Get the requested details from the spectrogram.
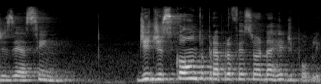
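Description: A woman's high-pitched voice with ordinary pitch variation, audible room echo and noticeable background noise. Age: 50s. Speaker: school owner and educator. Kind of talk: interview.

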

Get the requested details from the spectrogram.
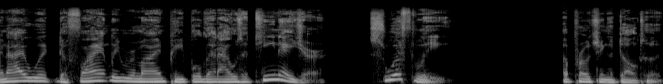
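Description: Somewhat breathy and fairly slow, a man speaks at a medium pitch with ordinary pitch variation. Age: 60s. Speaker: podcast host. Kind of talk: personal monologue.

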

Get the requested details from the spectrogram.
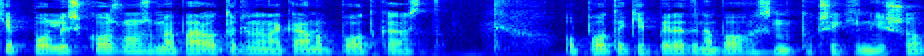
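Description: At a moderate pace, a man with a medium-pitched voice speaks on a very clean recording with a silent background. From Greece, Thessaloniki. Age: 30s. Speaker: podcast host. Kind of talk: solo podcast monologue. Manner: unscripted, halting with fillers.

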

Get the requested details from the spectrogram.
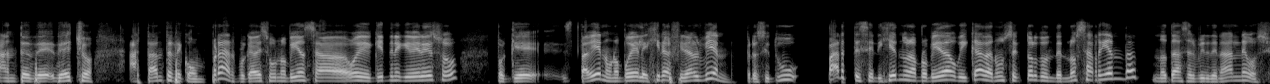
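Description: A man with a high voice talks at a very fast pace, his pitch varying in an ordinary way. The sound is dry and close with no echo, and the background is quiet. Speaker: real estate podcast host. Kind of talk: interview. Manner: energetic.

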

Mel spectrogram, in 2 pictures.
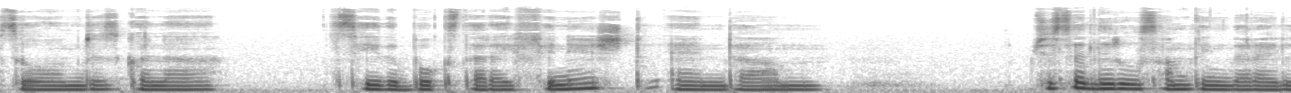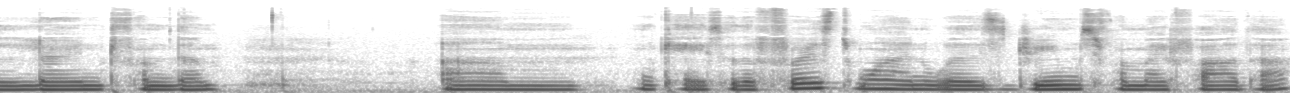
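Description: Low for a woman and dark and mellow in tone, her voice moves at a fairly slow pace in a monotone, flat line, with long, frequent pauses. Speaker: podcast host. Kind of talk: casual solo monologue. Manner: hesitant, many ums.

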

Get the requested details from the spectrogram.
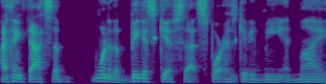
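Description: A man speaks at a moderate pace with a Canadian accent. His very deep, low voice keeps a fairly even intonation. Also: quiet background. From Canada. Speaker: former Olympic figure skater, coach and retreat host. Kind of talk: casual interview chat.

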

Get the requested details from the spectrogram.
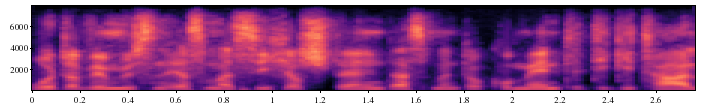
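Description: A man's medium-pitched, normal speaking voice at a fairly quick pace, dry and close with no echo, in a very clean recording over a silent background. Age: 30s. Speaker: mayor. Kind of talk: interview.

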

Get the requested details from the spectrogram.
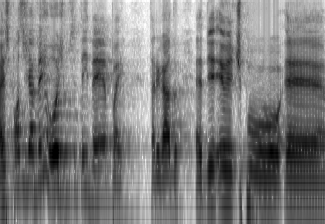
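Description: Noticeable noise sits in the background. Over it, a man speaks at a very fast pace. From Brazil, São Paulo state (Sorocaba region). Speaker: funk singer. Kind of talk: casual chat.

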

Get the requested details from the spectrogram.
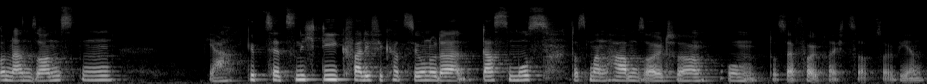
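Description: Her tone is dark and mellow, set at a medium pitch for a woman. She speaks at a very slow pace with monotone, flat intonation. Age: 20s. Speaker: psychology student. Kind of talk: interview.

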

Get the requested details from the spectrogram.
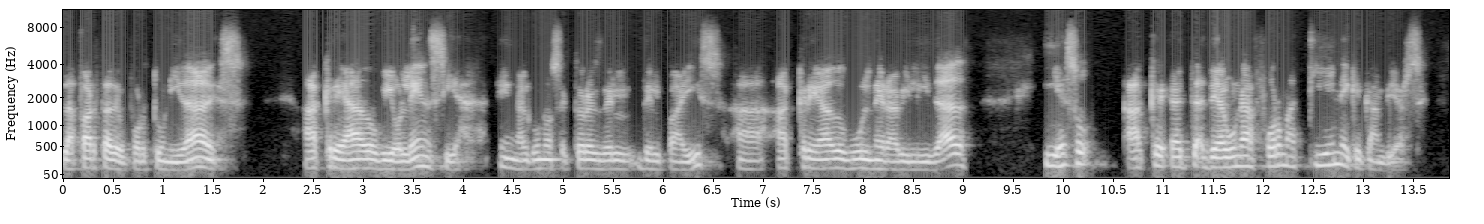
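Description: A man's medium-pitched voice at a very slow pace. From Guatemala. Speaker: development agency director. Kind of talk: interview. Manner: hesitant, many fillers.

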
